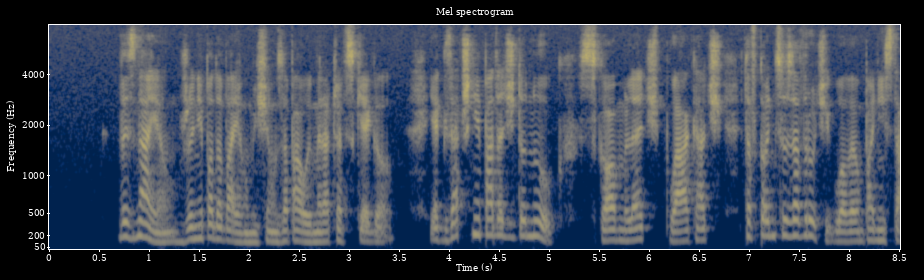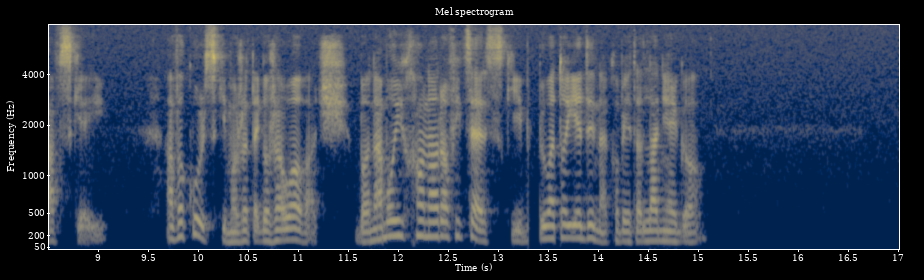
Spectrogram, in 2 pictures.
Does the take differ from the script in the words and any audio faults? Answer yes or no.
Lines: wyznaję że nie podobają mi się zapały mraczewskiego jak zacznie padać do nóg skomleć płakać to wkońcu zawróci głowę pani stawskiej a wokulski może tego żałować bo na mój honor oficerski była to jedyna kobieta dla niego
no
